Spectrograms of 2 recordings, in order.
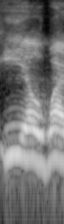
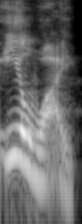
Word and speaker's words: Ely: Oh, it's Ely. We pronounce it Ely.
